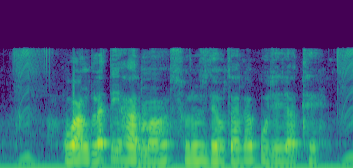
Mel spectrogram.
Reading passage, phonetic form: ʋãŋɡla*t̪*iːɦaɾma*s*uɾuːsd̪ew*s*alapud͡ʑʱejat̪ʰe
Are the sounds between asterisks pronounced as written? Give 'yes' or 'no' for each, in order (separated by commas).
yes, yes, no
